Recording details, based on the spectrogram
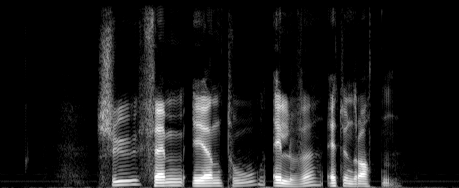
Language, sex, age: Norwegian, male, 31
